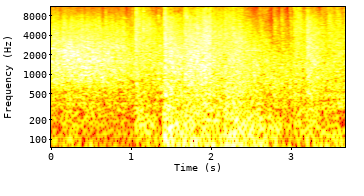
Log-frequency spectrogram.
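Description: Battle fire in Company of Heroes 2 as an M1 gun opens up, a dense roaring wash of gunfire and blasts with a heavier burst partway through, loud and continuous, with no talking.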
